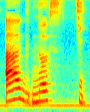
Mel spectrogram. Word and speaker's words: agnostique: And in these exceptions, the G and the N are pronounced separately, as you would have it in English. Répétez après moi, s'il vous plaît. Agnostique.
